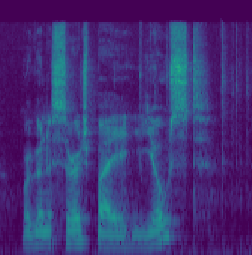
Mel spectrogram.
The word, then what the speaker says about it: Yoast: We're going to search by Yoast. It's spelled like toast, only with a Y at the beginning.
